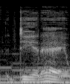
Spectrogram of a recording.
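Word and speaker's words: DeNA: Alright, so the first topic is going to be about Nintendo's partnership with DNA, which is spelled D-E-N-A.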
